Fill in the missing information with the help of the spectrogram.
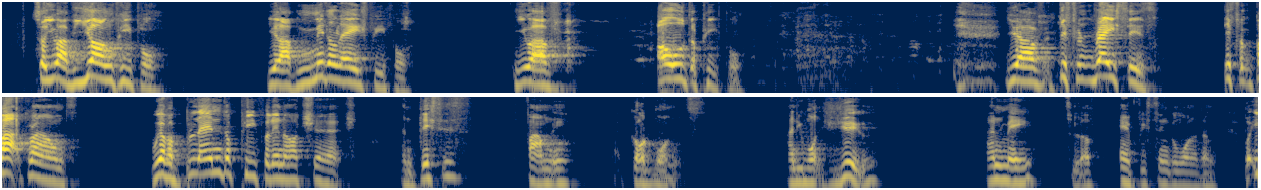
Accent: Liverpool, North West England, United Kingdom; moved away; I come from Liverpool, and I was brought up in a Christian family, and then 30 years ago, I moved down here.

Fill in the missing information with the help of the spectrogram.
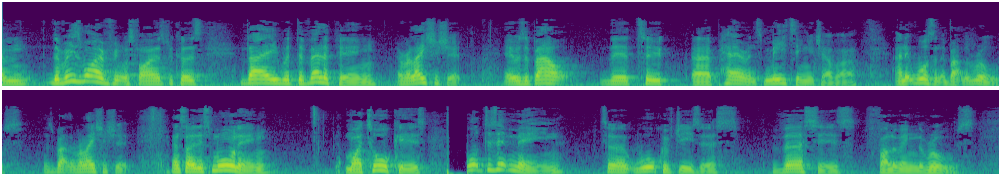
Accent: Chichester, South East England, United Kingdom; I'm from Chichester site, and it's good to be here with you.

